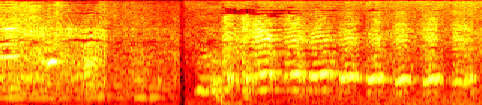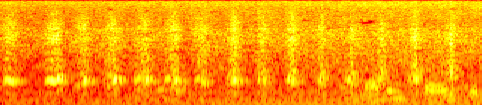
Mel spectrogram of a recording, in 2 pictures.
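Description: Someone laughing hard in a long run of quick, high-pitched bursts, about four or five a second, starting just over a second in after a short break.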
